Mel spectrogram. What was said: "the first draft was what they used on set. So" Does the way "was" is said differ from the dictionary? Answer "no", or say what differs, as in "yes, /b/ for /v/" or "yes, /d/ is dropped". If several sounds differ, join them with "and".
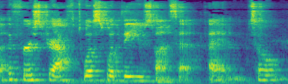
no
